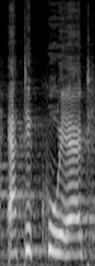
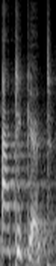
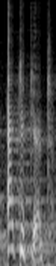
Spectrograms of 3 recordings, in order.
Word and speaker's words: etiquette: দেখো, এটাকে যদি আমি অ্যাব্রাফ্টলি বলতে দেই, তুমি হয়তো বলবা অ্যাটিকুয়েট, অ্যাটিকিউট, লাইক দিস। উচ্চারণটা কি? অ্যাটিকেট। উচ্চারণটা হচ্ছে এটিকেট, বাংলা হচ্ছে আমরা লিখেছি,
